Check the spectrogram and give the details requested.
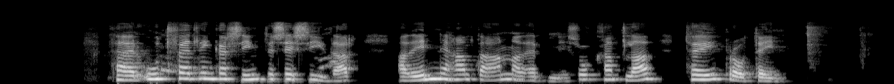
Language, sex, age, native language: Icelandic, female, 60-69, Icelandic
